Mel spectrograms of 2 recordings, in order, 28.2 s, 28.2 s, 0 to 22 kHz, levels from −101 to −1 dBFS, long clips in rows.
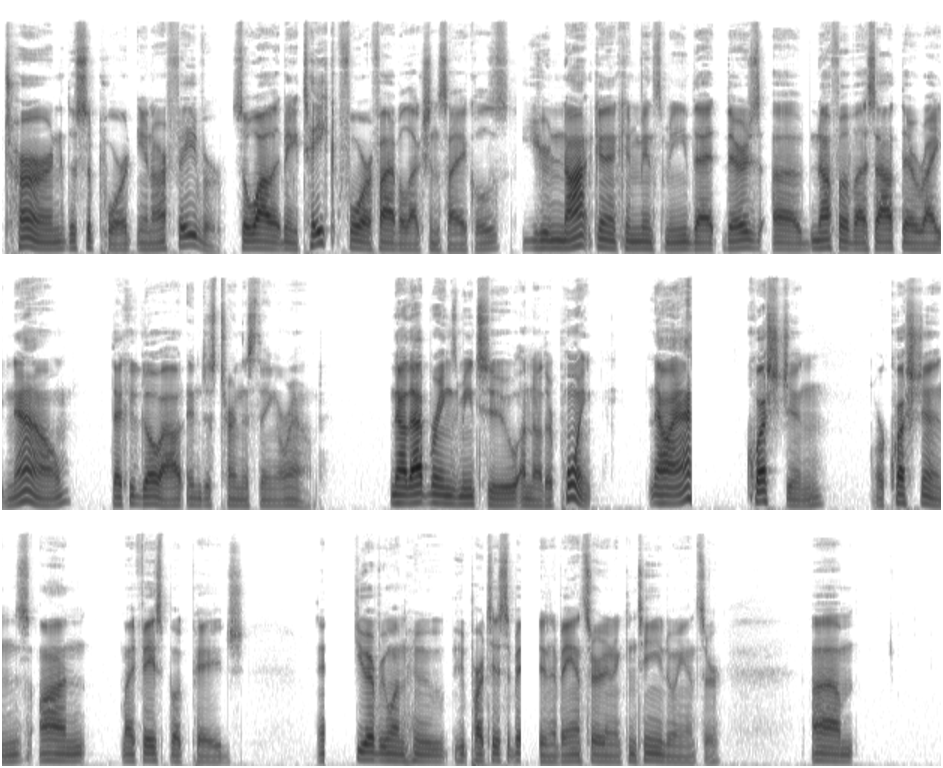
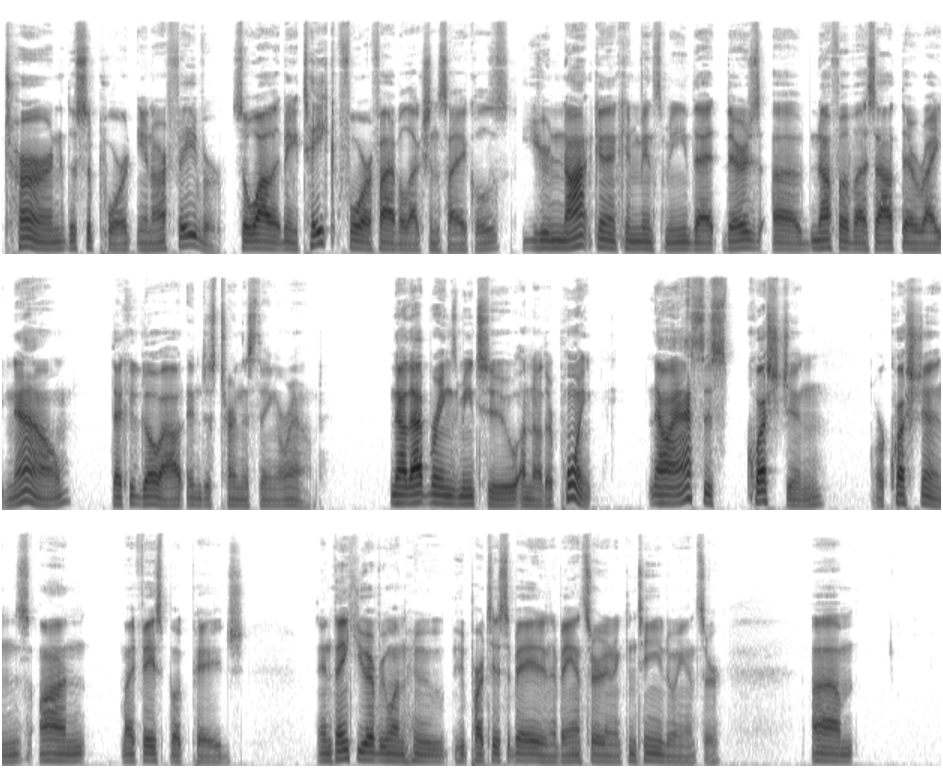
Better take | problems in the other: second | audio cutting out; at 16 s, at 22 s and at 24 s

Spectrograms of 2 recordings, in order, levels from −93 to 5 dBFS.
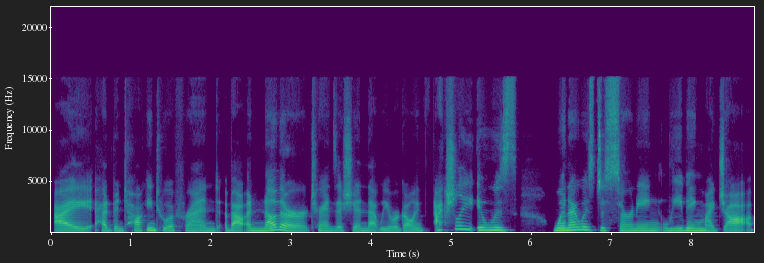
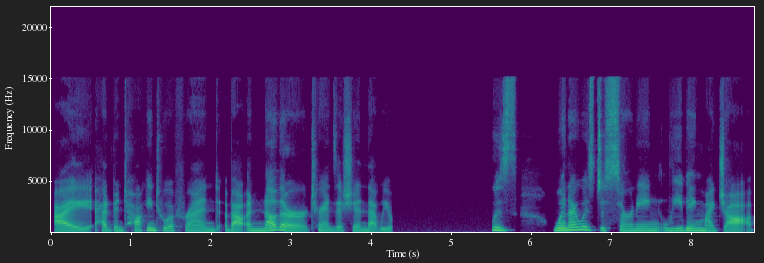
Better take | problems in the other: first | audio cutting out; at 4.5 s for 1.5 s

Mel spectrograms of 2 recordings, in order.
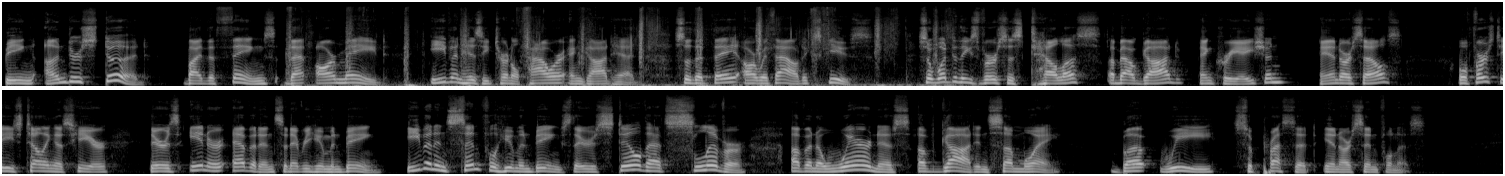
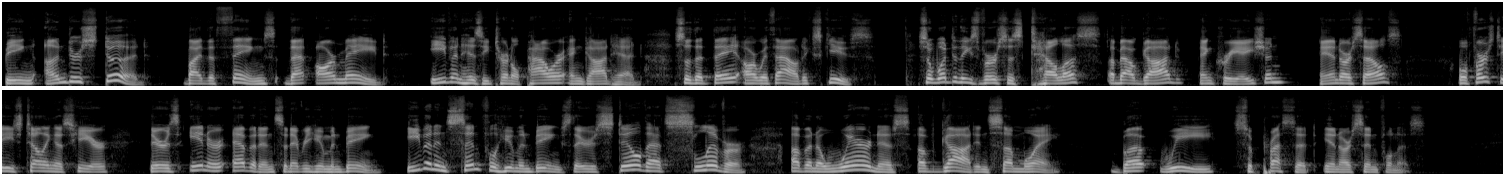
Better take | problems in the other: second | footsteps; noticeable; from 3 to 9.5 s; peak 6 dB below the speech

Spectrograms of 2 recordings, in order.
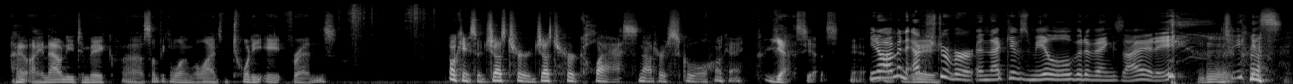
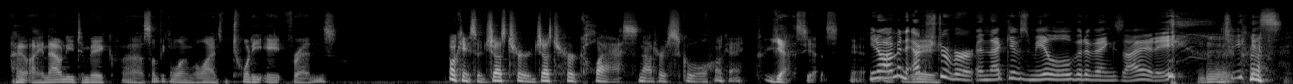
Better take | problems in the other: second | clattering dishes; faint; at 3.5 s; peak 15 dB below the speech

